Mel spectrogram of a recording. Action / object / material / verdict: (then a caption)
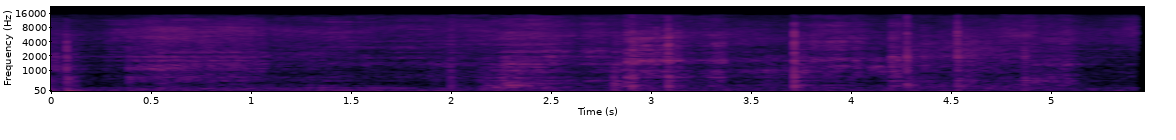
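tap / wooden table top / wood / none. The backs of fingernails tap and trace across the large, solid, smooth top of a white-finished wooden table. Quiet, low-weighted scratchy tracing runs throughout, broken by short, sharp taps that die away almost at once.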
